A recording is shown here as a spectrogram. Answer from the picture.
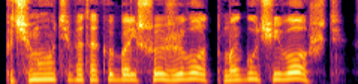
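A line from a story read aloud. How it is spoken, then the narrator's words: Thin sweet little voice. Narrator (Russian): спросила Марипоса Мимоса тоненьким прелестным голоском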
